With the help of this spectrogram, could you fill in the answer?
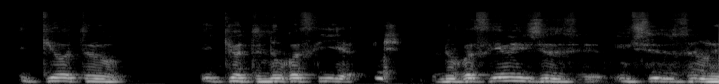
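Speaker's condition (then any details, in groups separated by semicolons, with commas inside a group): Machado-Joseph disease (sca3)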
